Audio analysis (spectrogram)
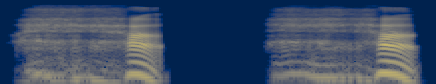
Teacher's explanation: Le ha va être une pression à l'intérieur de la gorge. On va mettre une pression de sorte à freiner un peu l'air. Ha, ha. Il n'y aura pas de correspondance en français pour le ha.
